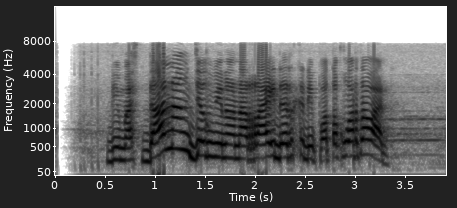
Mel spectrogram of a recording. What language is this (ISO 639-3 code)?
sun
